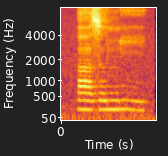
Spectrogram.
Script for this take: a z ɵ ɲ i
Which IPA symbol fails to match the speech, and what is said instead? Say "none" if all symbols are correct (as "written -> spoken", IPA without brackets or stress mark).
none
